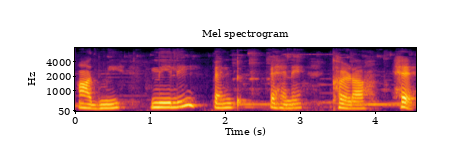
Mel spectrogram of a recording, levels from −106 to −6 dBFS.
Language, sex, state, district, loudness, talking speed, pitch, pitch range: Hindi, female, Chandigarh, Chandigarh, -20 LUFS, 80 wpm, 205 Hz, 185-295 Hz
